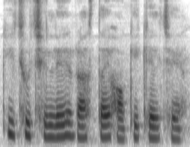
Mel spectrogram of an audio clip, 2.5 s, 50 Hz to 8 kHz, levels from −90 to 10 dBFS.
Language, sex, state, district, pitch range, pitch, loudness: Bengali, female, West Bengal, Alipurduar, 180-215 Hz, 190 Hz, -17 LUFS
